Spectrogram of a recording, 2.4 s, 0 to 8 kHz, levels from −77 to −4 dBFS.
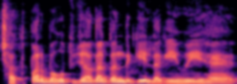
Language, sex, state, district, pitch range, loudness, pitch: Hindi, male, Uttar Pradesh, Shamli, 150-180 Hz, -13 LUFS, 175 Hz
